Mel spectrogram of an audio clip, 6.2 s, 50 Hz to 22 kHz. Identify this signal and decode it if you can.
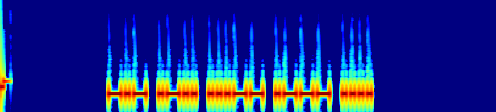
Morse code, heard as a keyed tone, about 22 wpm, 700 Hz. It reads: KL3JH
